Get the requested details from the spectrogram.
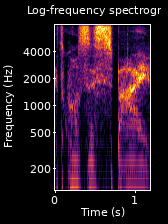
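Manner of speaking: very slow, drawn-out, hushed whisper. Whispering in character to the others during the game: whispering. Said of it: "I'm gonna whisper".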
